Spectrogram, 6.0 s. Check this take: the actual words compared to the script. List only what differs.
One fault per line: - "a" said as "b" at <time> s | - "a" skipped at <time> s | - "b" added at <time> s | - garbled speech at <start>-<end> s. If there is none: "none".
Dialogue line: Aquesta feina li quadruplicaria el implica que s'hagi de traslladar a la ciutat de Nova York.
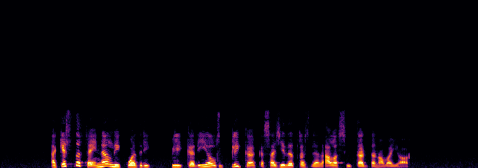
none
